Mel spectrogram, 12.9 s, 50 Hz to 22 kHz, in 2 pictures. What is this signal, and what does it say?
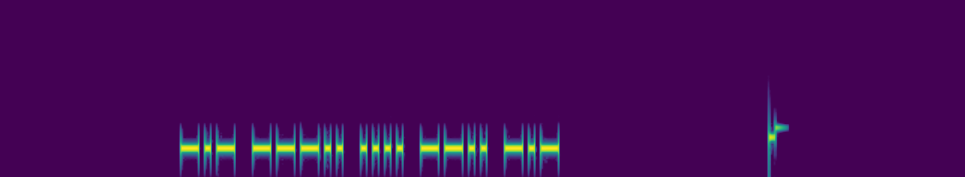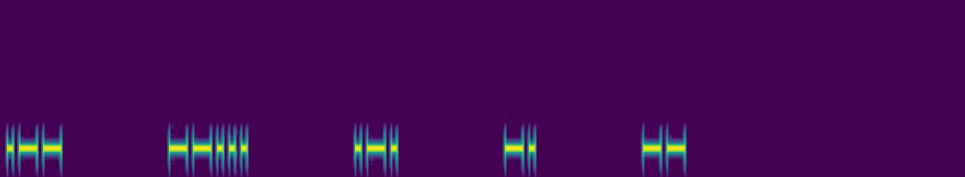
Morse code, heard as a keyed tone, about 30 wpm, spaced as for 15 wpm, 700 Hz. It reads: K8HZK W7RNM
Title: USA Call Signs - 5 Characters - 6x Character Spacing - 30wpm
